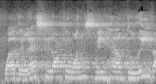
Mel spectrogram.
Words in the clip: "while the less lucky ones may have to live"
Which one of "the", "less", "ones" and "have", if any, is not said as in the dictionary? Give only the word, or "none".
have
